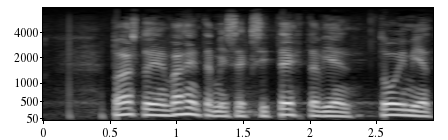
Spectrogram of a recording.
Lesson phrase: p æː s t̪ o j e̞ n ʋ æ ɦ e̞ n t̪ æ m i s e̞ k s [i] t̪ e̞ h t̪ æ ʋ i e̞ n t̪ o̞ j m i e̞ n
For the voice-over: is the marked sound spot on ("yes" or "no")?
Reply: yes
